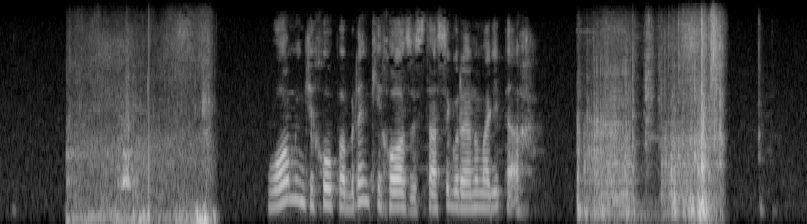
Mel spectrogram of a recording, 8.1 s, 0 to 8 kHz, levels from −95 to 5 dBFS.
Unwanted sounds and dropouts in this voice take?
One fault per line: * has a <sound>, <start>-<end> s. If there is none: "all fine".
* has a bark, 0.7-2.2 s
* has a squeak, 5.8-7.3 s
